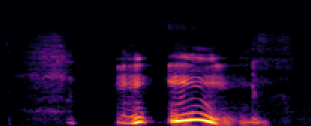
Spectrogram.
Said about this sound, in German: Er räusperte sich energisch. Keine Reaktion. Er wiederholte das energische Räuspern energischer.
